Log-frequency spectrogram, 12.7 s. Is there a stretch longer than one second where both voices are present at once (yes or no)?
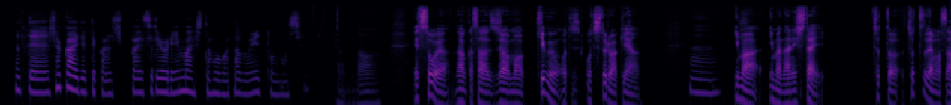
no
